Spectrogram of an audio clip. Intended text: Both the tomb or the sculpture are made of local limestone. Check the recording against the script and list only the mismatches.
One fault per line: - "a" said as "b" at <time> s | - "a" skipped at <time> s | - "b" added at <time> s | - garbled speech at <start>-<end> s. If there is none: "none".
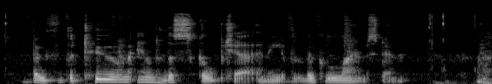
- "or" said as "and" at 1.4 s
